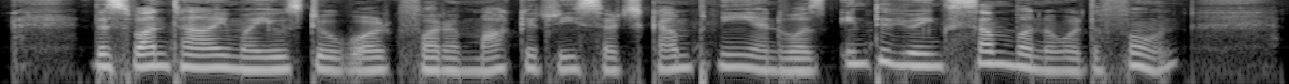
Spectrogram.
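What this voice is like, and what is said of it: Thick Indian accent. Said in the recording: “enough people have pointed out that I have a thick Indian accent, as if I'm not aware of it”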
